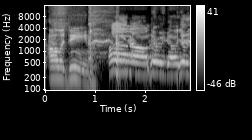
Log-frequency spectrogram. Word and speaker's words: Aladdin: well hey he Sid you should know it's pronounced aladine oh here we go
